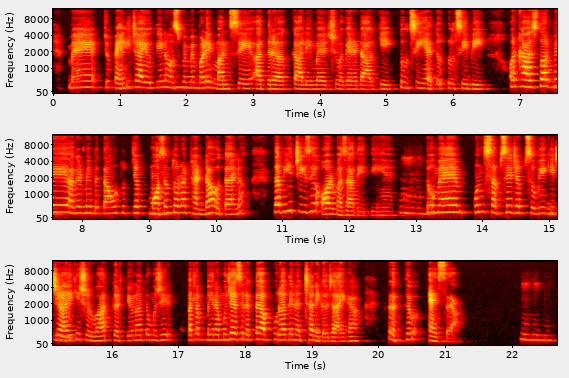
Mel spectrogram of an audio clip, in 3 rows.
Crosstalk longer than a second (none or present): none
